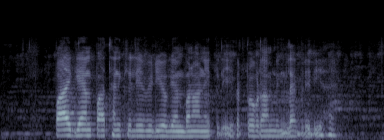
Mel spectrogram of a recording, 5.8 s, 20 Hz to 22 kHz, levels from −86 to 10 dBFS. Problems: none marked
